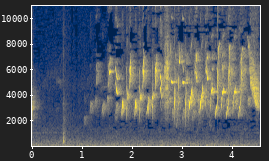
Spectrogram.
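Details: Goldfinch singing a rapid, jangling twitter of high liquid notes and buzzy trills, preceded by a brief click, the phrase growing denser and louder toward the end over a low steady hum.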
